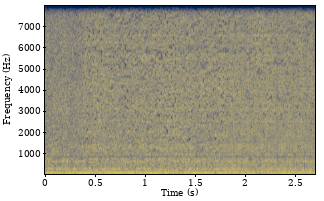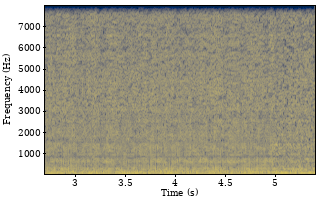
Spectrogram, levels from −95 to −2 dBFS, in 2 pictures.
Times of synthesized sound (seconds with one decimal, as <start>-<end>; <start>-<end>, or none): 1.8-5.0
